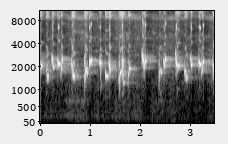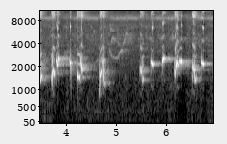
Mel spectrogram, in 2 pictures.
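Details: Trucuk, or yellow-vented bulbul, in fast ropelan phrasing used as a lure: lively tumbling chatter of quick whistled notes, a short gap near five seconds, then more spaced, clearer notes to the end.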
